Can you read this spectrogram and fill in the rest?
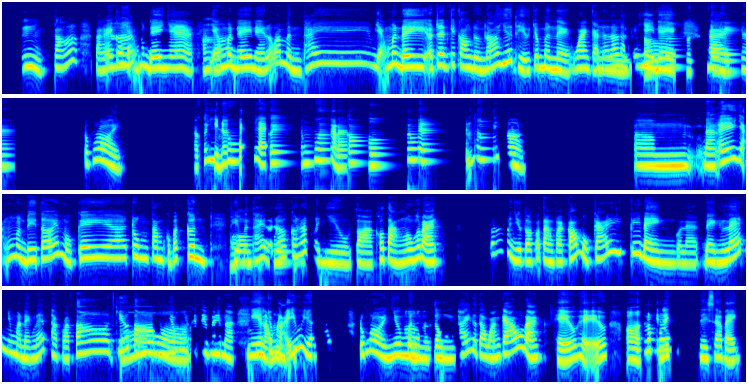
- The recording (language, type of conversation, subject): Vietnamese, podcast, Bạn có kỷ niệm bất ngờ nào với người lạ trong một chuyến đi không?
- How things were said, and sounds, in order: static; other background noise; distorted speech; unintelligible speech; unintelligible speech; unintelligible speech; tapping; unintelligible speech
